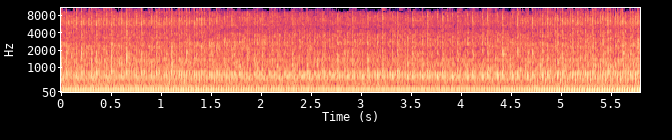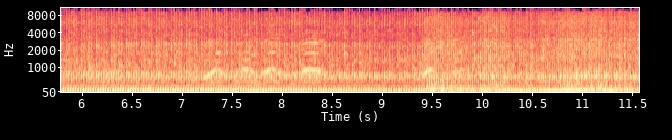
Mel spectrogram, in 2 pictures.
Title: Engine cylinders misfire, let’s find out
